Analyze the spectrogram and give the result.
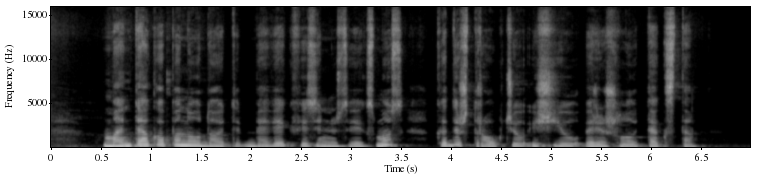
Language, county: Lithuanian, Vilnius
